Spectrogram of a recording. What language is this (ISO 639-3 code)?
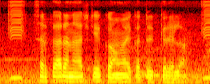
bho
